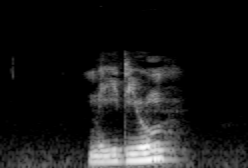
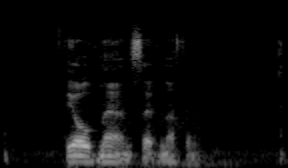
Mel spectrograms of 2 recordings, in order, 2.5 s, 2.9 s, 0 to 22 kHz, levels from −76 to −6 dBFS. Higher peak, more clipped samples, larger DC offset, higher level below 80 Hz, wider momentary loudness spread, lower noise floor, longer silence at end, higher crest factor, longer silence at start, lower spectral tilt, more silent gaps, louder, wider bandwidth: first, -2 dBFS vs -20 dBFS; neither; neither; first, -46 dBFS vs -66 dBFS; second, 13 LU vs 17 LU; second, -57 dBFS vs -71 dBFS; first, 0.7 s vs 0.05 s; about the same, 16 dB vs 18 dB; first, 0.9 s vs 0.05 s; first, -9 dB/octave vs -4 dB/octave; neither; first, -15 LUFS vs -36 LUFS; second, 7 kHz vs 14 kHz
